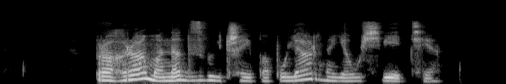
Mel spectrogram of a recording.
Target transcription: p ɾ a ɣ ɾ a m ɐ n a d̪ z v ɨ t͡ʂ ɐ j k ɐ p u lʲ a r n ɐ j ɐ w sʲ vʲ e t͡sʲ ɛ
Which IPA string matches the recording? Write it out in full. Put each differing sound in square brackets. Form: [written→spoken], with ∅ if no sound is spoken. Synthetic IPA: p ɾ a ɣ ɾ a m ɐ n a d̪ z v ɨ t͡ʂ ɐ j [k→p] ɐ p u lʲ a r n ɐ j ɐ w sʲ vʲ e t͡sʲ ɛ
